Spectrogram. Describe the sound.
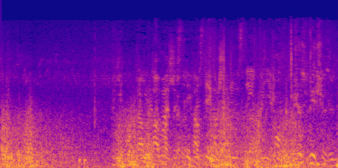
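Heavy artillery fire rumbles continuously in deep, rolling booms that swell and overlap while local residents are being evacuated, with people talking over the steady thunderous din.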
